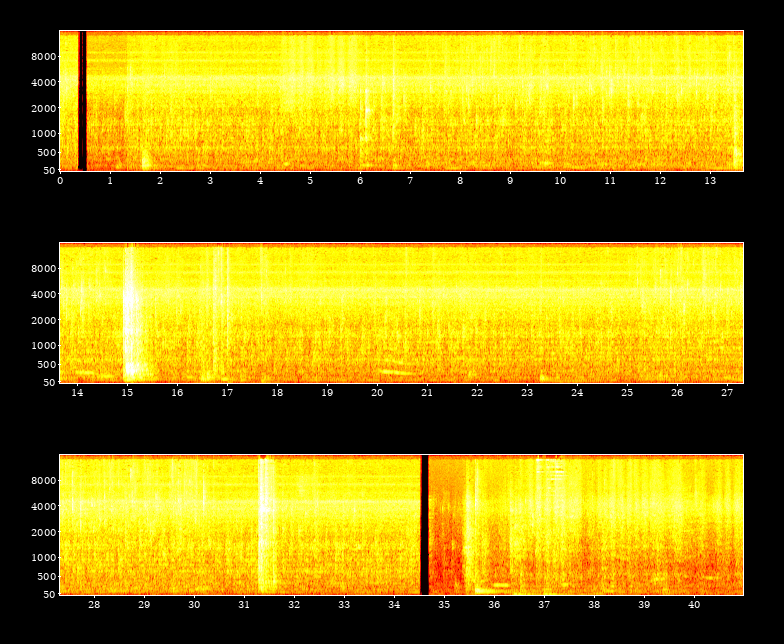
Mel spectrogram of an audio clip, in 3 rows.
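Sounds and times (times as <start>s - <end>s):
faint running water: 0.0s - 40.9s
tap water splash: 1.6s - 1.9s, 13.4s - 13.8s, 14.9s - 15.6s, 23.2s - 23.5s
small kitchen clicks: 6.0s - 7.1s, 14.9s - 15.7s, 16.4s - 17.8s, 31.2s - 31.9s.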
